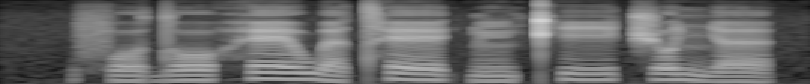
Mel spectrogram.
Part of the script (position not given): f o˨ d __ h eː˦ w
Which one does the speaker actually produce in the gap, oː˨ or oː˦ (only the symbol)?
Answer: oː˨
